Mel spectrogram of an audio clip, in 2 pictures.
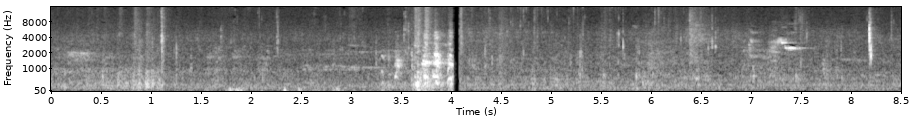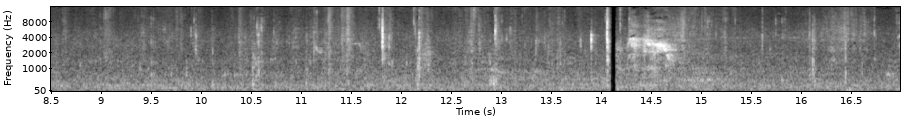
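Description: A few short bird calls, the loudest about four seconds in and two briefer high chirps later, over soft scattered clicks from people eating with their hands.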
